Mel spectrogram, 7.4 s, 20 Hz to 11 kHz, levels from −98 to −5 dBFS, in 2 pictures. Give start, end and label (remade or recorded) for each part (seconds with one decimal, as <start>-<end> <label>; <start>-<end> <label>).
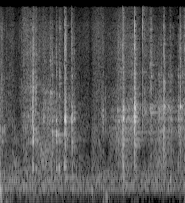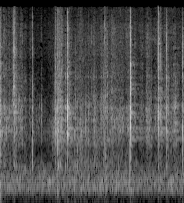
0.0-7.4 recorded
